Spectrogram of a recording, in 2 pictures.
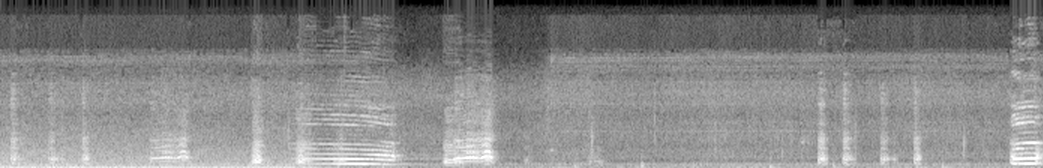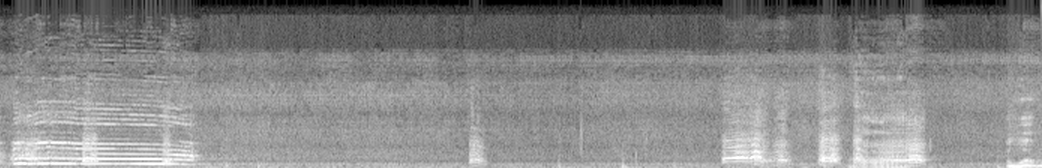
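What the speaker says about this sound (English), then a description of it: "One thing I did forget was to put the chickens back in the coop." Ranch Simulator video game chickens on a ranch: a rooster crows twice in drawn-out calls, with scattered clucks and short bird noises in between over a quiet, faintly humming background.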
